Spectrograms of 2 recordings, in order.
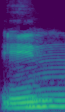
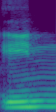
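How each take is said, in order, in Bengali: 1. নাসিক্য ধ্বনিটি দীর্ঘ করে ধরা হয়। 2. নাসিক্য ধ্বনিটি ছোট করে কাটা হয়। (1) "এই যে ইন বলে যে সময় নিলাম, এইটাই হচ্ছে কি গুণনা" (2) "আমি এক জায়গায় অবস্থান করলাম না"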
